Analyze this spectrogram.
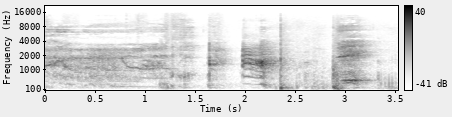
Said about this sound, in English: Jesus Christ. I've had a terrible cough.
